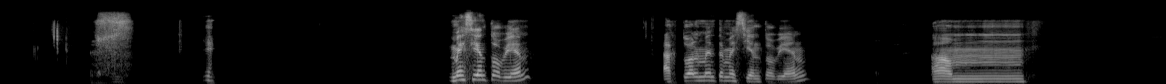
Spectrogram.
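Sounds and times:
small mouth clicks: 0:00.3 - 0:00.8
speech: 0:04.6 - 0:05.4, 0:06.6 - 0:08.2, 0:09.3 - 0:10.4.

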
